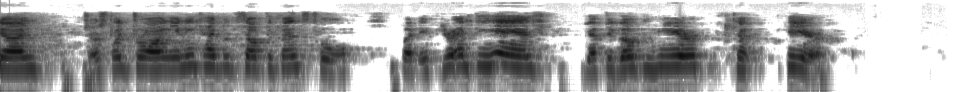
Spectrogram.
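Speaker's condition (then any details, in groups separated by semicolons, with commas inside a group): Cerebral palsy, spastic diplegia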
